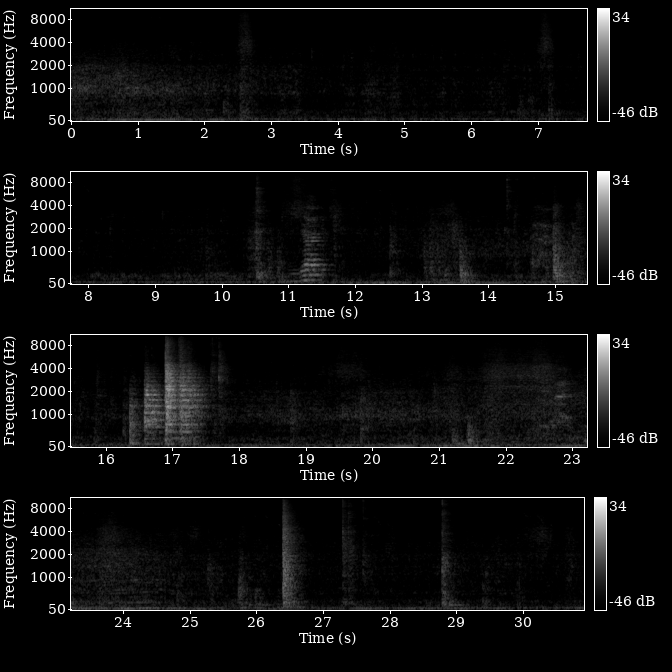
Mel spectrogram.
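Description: A Stanley knife scoring along a pencil line across a sheet of plasterboard, a faint scraping at the start, then the board being handled with scattered short knocks. About halfway through comes a loud, brief pitched sound that stands out as the loudest thing.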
